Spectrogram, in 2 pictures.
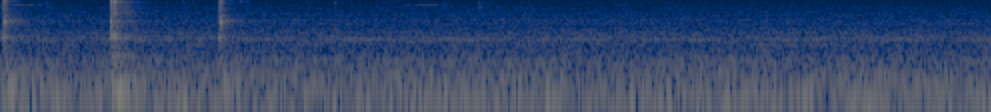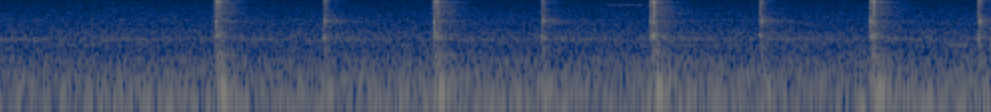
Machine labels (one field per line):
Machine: valve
